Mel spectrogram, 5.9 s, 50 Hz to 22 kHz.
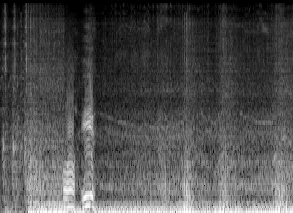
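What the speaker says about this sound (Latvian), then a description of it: "Tā bišķu pagāzējot baigi forši motoriņš strādā." A 2026 Harley-Davidson Road Glide motorcycle engine starts with a sharp rise, then settles into a loud, rumbling idle with a few blips of revving, while someone speaks briefly over it.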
